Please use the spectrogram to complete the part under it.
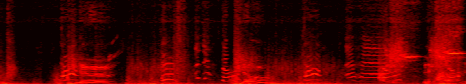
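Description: Swords slash and clash in a fighting game.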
